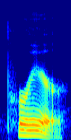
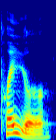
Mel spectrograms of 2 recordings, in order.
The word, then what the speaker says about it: prayer: to to say your prayers now we have the noun prayer prayer you have the air sound like hair and chair prayer not prayer but prayer before going to bed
